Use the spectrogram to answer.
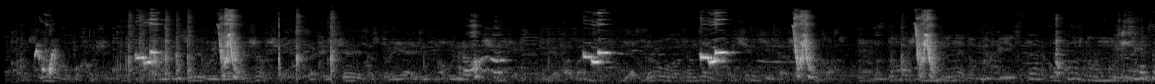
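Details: Pet grey parrot talking in Russian (hello, goodbye), switching between male and female voices, in short speech-like bursts with sharp whistled notes mixed in; faint background noise.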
